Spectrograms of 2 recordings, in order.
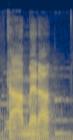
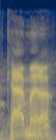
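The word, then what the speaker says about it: カメラ: First and foremost, we have, of course, camera, as usual, our camera. Should be accented. Yes, it's accented on the first syllable.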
